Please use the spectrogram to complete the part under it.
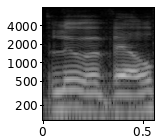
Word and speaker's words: Louisville: So we did this great interview at my favorite hotel in Louisville. Did I pronounce that properly? Louisville.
